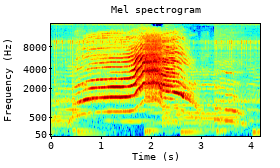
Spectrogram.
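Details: Family house cat, unimpressed, staring down a curious young bobcat on the deck through a glass door; one long, strained yowl that climbs, swells and slowly sinks over roughly three seconds, with music playing underneath.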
